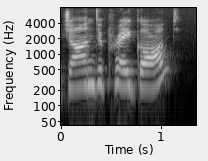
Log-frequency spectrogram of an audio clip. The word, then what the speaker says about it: John du Pre Gauntt: And so we're going to hear from the fabulous John, tell me if I'm saying this right, John du Pre Gauntt, is that right? – Perfect.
